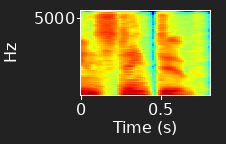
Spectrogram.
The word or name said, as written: instinctive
